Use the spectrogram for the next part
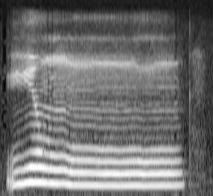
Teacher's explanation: یا کے اوپر ضمہ ہونٹوں کو گول کیا جائے گا اور نون ساکن کے وقت دوبارہ ان کو واپس لیا جائے گا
